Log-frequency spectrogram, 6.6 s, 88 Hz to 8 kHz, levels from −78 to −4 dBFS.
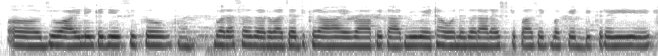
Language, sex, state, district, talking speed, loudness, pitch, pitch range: Hindi, female, Bihar, Araria, 265 wpm, -27 LUFS, 205 Hz, 205-210 Hz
